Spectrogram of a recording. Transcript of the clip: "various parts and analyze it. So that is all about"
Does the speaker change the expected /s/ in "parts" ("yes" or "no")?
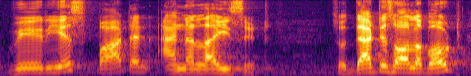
yes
